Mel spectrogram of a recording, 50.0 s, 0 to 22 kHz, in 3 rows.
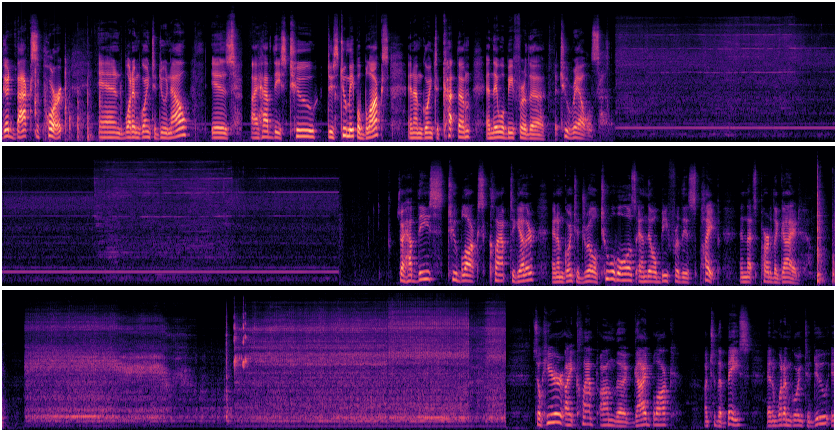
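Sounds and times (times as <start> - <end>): power saw cutting wood: 12.3 - 23.4, 33.8 - 43.4
power drill boring wood: 33.8 - 43.4.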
